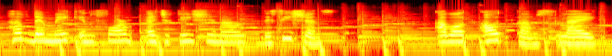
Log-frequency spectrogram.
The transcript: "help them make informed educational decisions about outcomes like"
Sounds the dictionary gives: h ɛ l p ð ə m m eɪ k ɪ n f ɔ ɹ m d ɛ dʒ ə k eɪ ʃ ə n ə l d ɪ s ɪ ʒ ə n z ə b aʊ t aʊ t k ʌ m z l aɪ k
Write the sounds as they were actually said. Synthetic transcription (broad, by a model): h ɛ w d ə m m eɪ k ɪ n f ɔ ɹ m ɛ dʒ ə k eɪ ʃ ə n ə l d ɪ s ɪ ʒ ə n s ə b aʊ t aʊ t k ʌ m s l aɪ k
